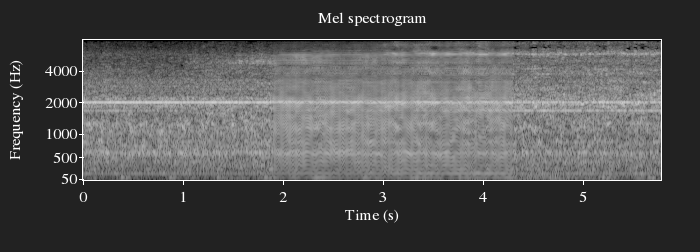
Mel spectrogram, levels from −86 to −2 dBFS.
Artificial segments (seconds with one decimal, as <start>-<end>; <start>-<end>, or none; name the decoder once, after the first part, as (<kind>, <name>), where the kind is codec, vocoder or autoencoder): 1.9-4.3 (vocoder, Vocos)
